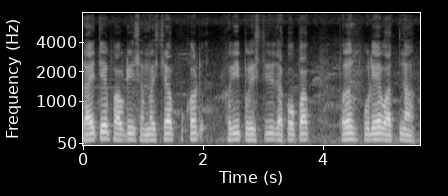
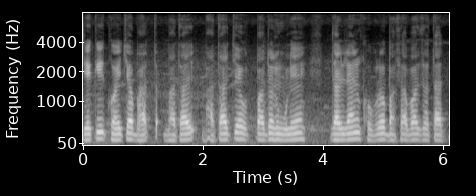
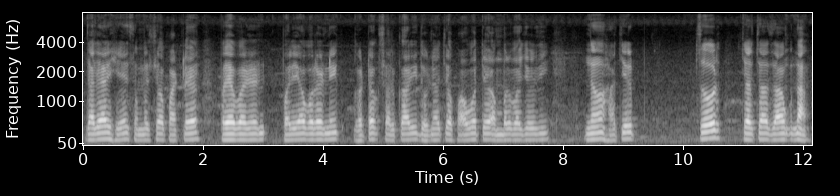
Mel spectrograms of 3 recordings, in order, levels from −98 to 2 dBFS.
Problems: constant background noise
